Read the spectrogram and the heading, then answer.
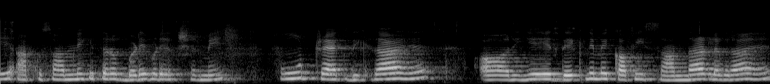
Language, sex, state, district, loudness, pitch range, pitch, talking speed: Hindi, female, Bihar, Purnia, -23 LUFS, 220-255 Hz, 240 Hz, 170 wpm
